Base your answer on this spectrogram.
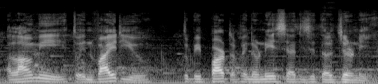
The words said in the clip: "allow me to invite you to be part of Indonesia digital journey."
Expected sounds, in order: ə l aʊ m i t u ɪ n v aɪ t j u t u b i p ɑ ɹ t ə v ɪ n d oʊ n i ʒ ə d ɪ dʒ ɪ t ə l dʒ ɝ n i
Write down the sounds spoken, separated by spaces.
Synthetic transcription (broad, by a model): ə l aʊ m i t u ɪ n v aɪ t j u t u b i p ɑ ɹ t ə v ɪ n d oʊ n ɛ s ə d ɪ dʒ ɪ t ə l dʒ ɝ n i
